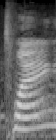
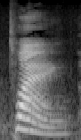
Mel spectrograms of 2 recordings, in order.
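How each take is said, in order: First: "Twang?" with a rising, checking tone; questioning TWANG. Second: "Twang." dropped much lower with a falling tone. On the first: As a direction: lift "Twang?" up as if asking whether it's right. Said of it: "Did I say that right?". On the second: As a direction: land "Twang." low and final. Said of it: "Is that right?". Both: Shown as a demonstration.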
